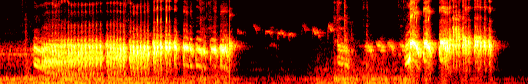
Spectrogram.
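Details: Female white-crested laughingthrush in full song: a three-second stream of fast, harsh, stuttering notes, a quiet pause with soft calls, then another loud chattering burst.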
